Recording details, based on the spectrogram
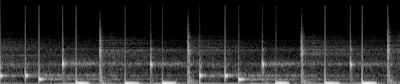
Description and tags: BS Special Perc 1
Hypnotic percussion loop (120 BPM)
groovy, percussion-loop, 120-bpm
